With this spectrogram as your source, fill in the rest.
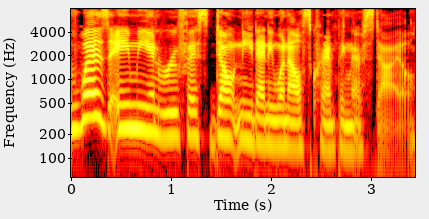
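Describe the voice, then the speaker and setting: A woman with an American accent speaks with very wide pitch swings. The sound is dry and close with no echo. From United States. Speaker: travel vlogger. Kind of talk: scripted narration.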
